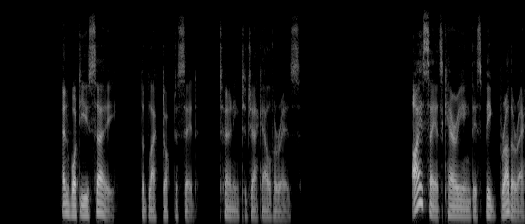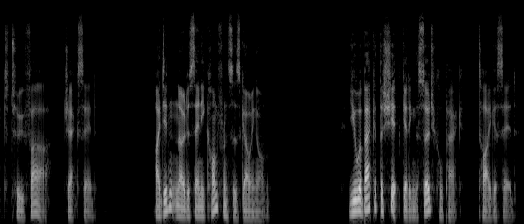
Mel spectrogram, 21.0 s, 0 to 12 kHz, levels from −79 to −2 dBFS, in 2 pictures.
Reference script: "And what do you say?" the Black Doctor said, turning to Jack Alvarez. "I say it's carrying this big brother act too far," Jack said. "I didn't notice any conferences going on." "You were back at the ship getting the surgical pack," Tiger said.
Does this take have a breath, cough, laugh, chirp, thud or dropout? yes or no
no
